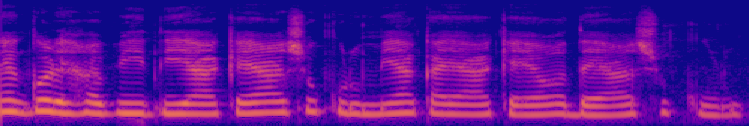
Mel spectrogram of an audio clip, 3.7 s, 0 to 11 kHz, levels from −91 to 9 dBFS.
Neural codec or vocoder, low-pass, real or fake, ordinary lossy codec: none; 9.9 kHz; real; none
